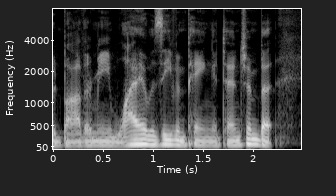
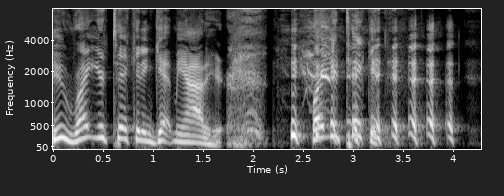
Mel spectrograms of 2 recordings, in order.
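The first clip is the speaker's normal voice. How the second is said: very high-pitched, furious, angry voice; 3 dB louder than usual. Retelling how they chewed out the man writing their ticket, retelling angrily chewing someone out. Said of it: "I just started like chewing him out".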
